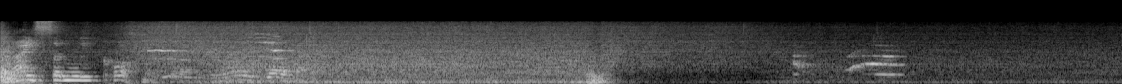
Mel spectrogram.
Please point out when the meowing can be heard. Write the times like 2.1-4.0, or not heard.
1.4-2.9, 7.9-9.0.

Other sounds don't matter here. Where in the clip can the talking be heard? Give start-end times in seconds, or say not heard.
0.0-3.1.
